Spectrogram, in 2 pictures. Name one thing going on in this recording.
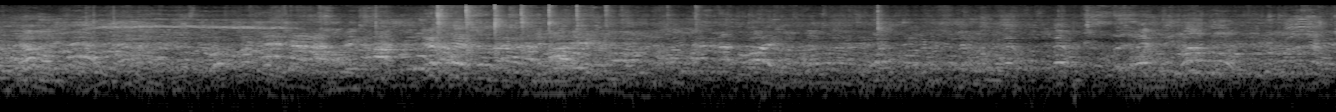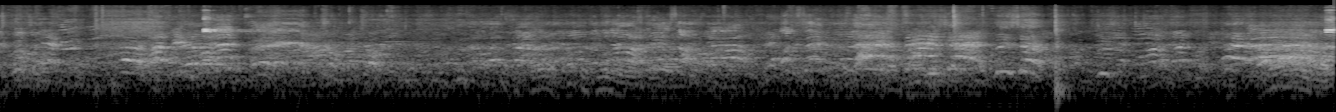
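A crowd of spectators murmurs and calls out in an open stadium.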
